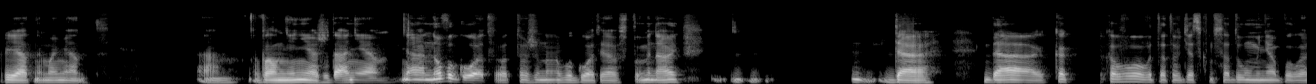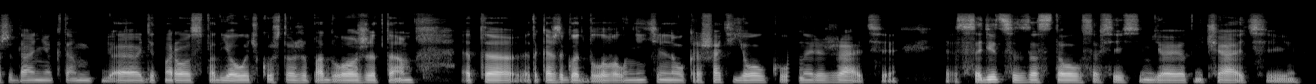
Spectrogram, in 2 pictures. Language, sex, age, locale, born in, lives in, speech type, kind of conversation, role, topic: Russian, male, 30-34, ru-RU, Russia, United States, conversation, unstructured, none, Какие мелочи из прошлого делают тебя счастливым?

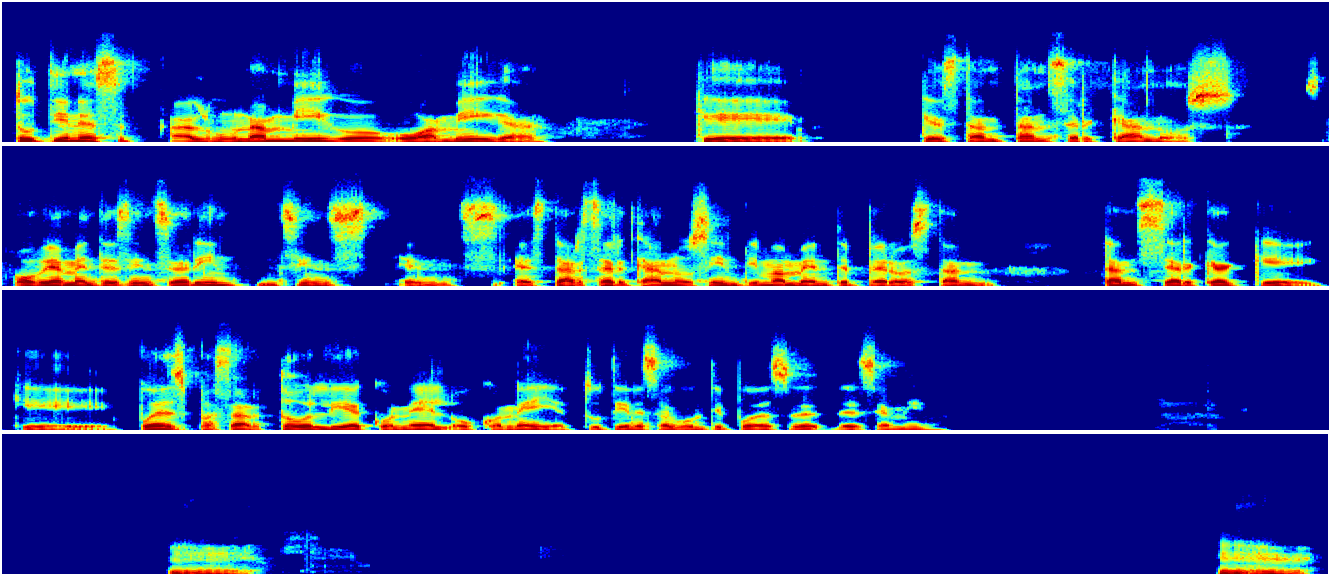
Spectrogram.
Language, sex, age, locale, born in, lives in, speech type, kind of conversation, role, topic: Spanish, male, 40-44, es-MX, United States, United States, conversation, unstructured, none, ¿Qué valoras más en una relación amorosa?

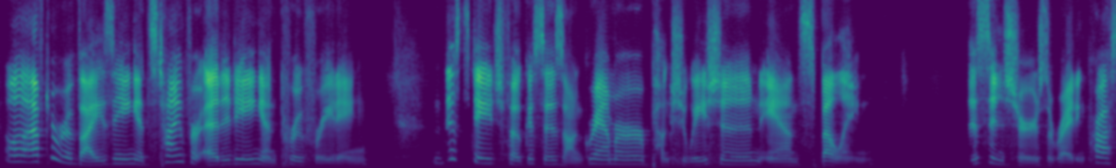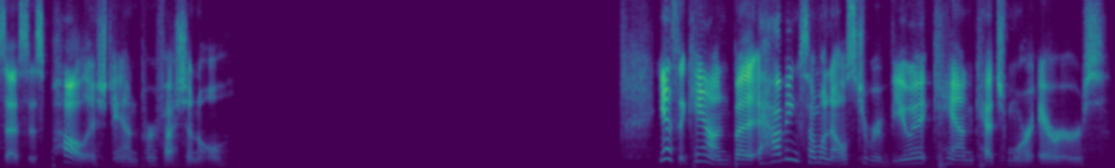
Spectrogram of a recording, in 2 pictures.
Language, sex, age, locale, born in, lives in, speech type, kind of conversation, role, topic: English, female, 40-44, en-US, United States, United States, read, expert-assistant, expert, What are the steps involved in the creative writing process?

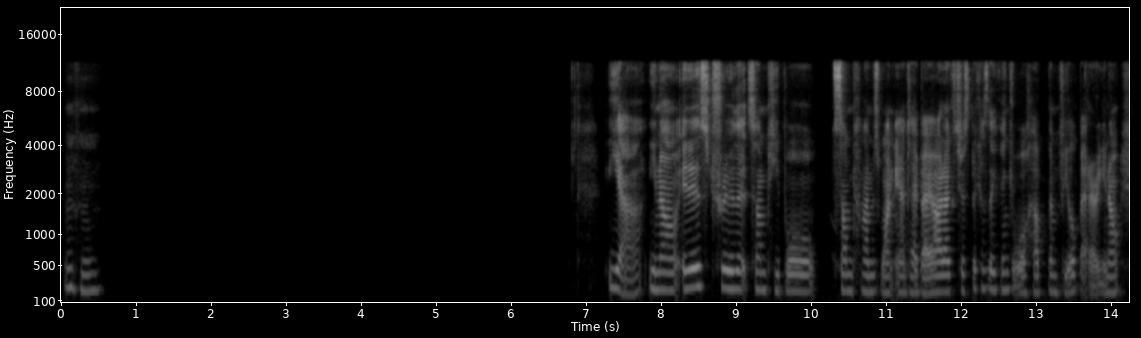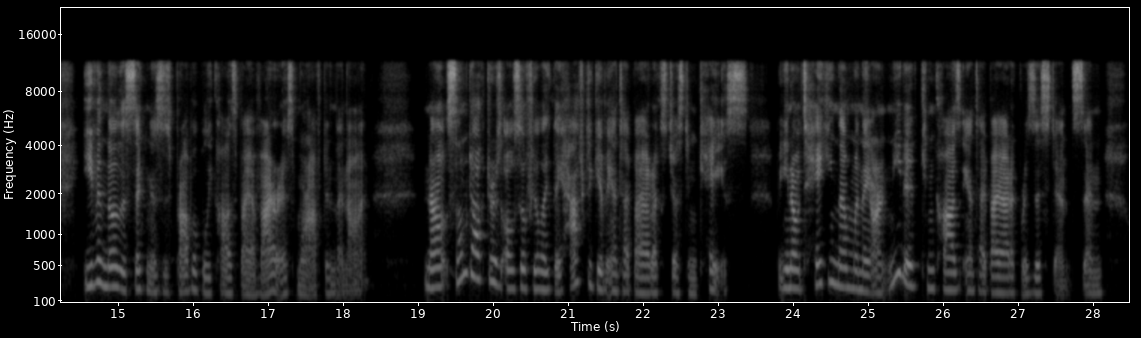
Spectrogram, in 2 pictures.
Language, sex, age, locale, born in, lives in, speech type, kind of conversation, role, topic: English, female, 30-34, en-US, United States, United States, read, expert-assistant, expert, What are the main differences between bacteria and viruses?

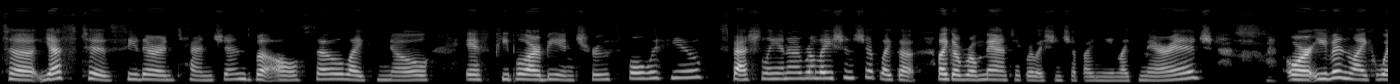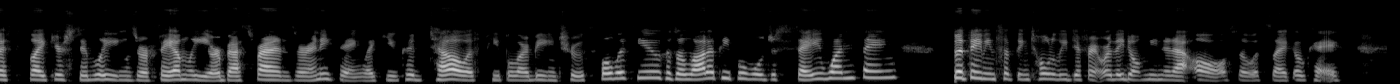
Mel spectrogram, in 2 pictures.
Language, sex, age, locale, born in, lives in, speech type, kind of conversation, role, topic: English, female, 30-34, en-US, United States, United States, conversation, unstructured, none, How might having the ability to read minds change the way we interact with others?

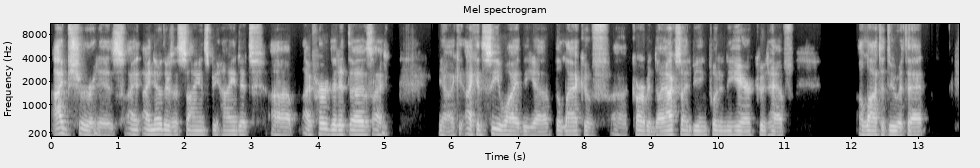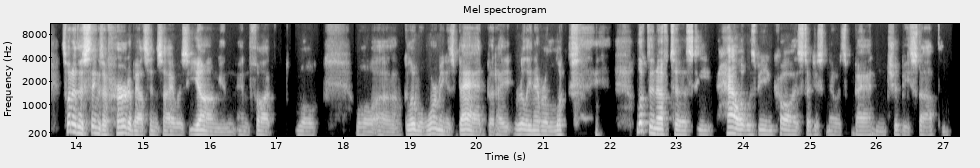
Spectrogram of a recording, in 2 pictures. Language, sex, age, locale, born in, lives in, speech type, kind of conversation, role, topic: English, male, 50-54, en-US, United States, United States, conversation, podcast, guest, How does deforestation impact the health of our planet and its ecosystems?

